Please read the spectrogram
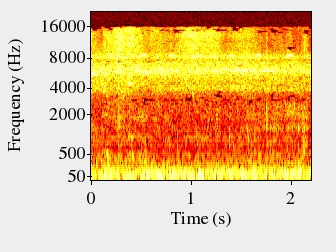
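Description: Quiet outdoor garden ambience: a faint, steady high insect drone over a low rumble, with no distinct events.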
